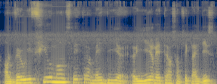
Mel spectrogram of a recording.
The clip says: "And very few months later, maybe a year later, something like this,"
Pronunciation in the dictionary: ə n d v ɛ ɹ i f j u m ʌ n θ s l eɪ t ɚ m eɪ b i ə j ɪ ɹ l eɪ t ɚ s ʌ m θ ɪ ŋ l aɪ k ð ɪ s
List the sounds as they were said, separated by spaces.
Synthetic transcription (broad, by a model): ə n v ɛ ɹ i f j u m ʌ n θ s l eɪ t ɚ m eɪ b i ə j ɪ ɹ l eɪ t ɚ s ʌ m θ ɪ ŋ l aɪ k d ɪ s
